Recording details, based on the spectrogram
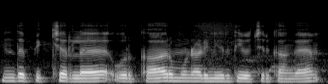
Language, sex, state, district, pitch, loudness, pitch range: Tamil, male, Tamil Nadu, Namakkal, 145 Hz, -16 LUFS, 140-150 Hz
